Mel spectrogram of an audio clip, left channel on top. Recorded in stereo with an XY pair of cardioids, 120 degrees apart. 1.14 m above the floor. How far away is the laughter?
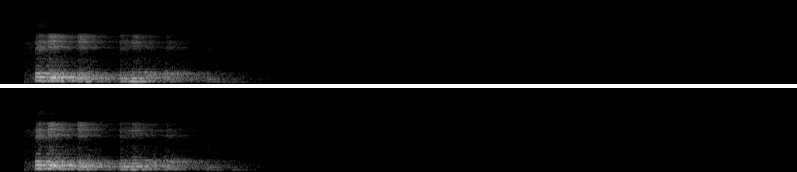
About 1.6 m.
